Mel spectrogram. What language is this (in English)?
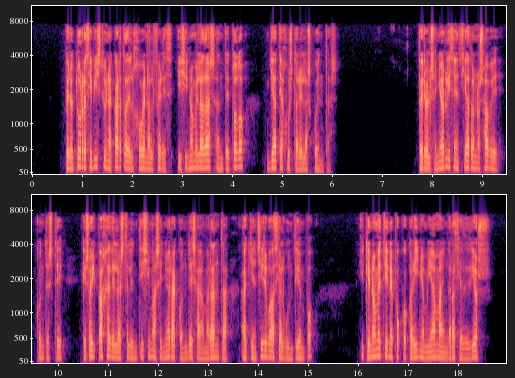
Spanish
